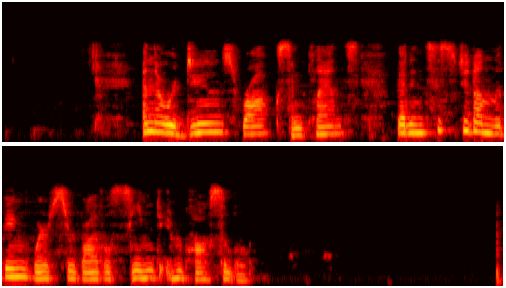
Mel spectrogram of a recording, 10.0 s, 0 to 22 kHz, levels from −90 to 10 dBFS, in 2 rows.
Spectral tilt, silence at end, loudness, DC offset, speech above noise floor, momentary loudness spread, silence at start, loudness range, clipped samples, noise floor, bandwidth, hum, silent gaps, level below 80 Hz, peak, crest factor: -5.5 dB/octave; 0 s; -34 LUFS; under 0.1%; 54 dB; 18 LU; 0.95 s; 8 LU; under 0.1%; -88 dBFS; 8 kHz; none; none; -76 dBFS; -18 dBFS; 18 dB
